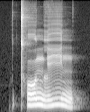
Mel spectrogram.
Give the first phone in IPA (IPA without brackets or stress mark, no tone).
tʰ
